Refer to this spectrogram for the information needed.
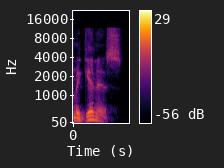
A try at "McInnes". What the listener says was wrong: Scottish. Everybody does the Irish pronunciation, McGuinness. Yeah, but it's McInnes. There's actually an invisible K in there somewhere. McInnes.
